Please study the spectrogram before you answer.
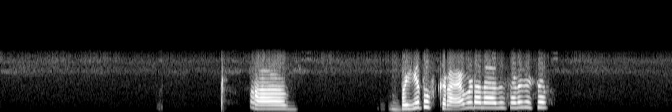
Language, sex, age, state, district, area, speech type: Dogri, female, 18-30, Jammu and Kashmir, Reasi, rural, conversation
